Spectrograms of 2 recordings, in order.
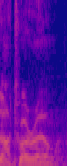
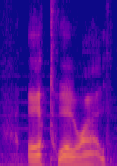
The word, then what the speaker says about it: Artoirel: Your assistance is most welcome, Lord Atwarel. To arms, then, friends. Time is against us. I have not been pronouncing his name correctly. Artoirel. I shall have to remember it. Like the beer, kind of.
